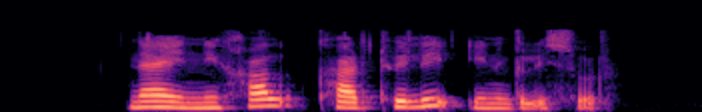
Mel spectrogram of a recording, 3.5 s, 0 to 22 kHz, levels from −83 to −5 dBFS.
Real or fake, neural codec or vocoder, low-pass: real; none; 7.2 kHz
